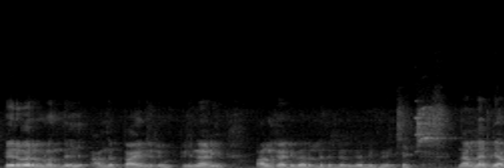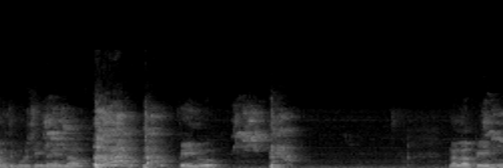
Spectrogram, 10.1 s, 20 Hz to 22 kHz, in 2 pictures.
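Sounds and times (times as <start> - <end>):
man talking: 0.0 - 7.3, 9.5 - 10.0
sharp coughs: 6.0 - 6.8, 7.7 - 8.1.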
